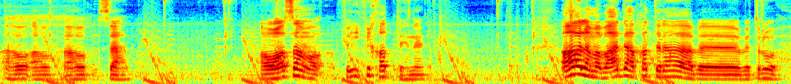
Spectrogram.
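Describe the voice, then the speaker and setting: A young man with an Egyptian accent commentating his own gameplay, excitable and quick to react loudly. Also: mid-range voice, soft background music. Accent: Egyptian Arabic. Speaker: gamer. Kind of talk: let's-play game commentary.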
